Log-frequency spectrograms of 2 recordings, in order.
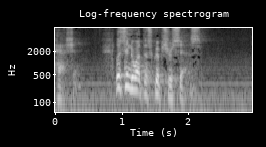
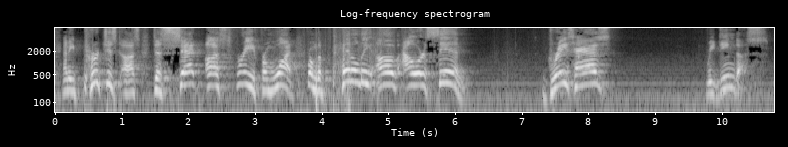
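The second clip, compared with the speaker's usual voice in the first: much higher, slow, ringing pulpit call; preaching at full force; 7 semitones higher, slower than usual. Acted. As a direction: drive the point home from the pulpit. Preacher climaxes on redemption.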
